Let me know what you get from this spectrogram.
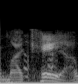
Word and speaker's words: Micaiah: We pronounce this like Isaiah, Micaiah.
